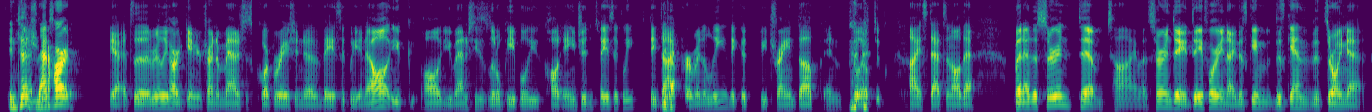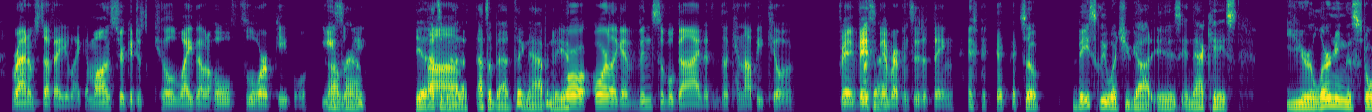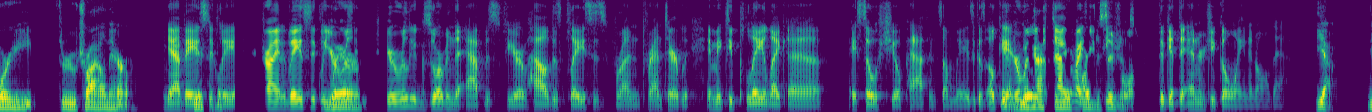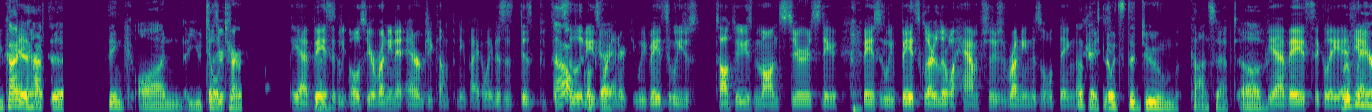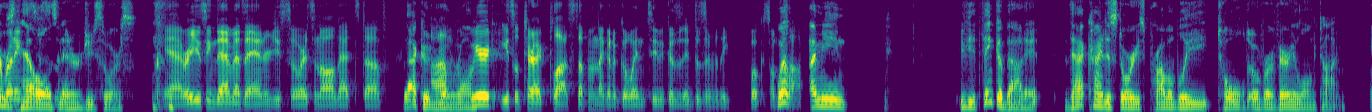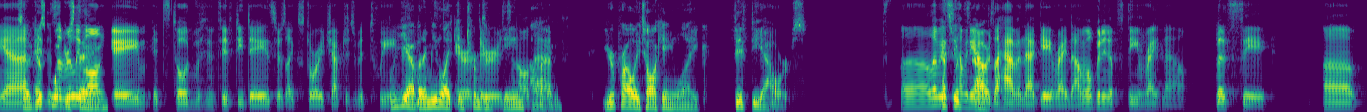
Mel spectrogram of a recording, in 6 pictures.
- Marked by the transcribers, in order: chuckle; laugh; "absorbing" said as "agsorbing"; other background noise; chuckle; chuckle; chuckle; tapping; chuckle
- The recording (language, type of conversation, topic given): English, unstructured, How does the way a story is told affect how deeply we connect with it?
- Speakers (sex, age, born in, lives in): male, 20-24, United States, United States; male, 35-39, United States, United States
